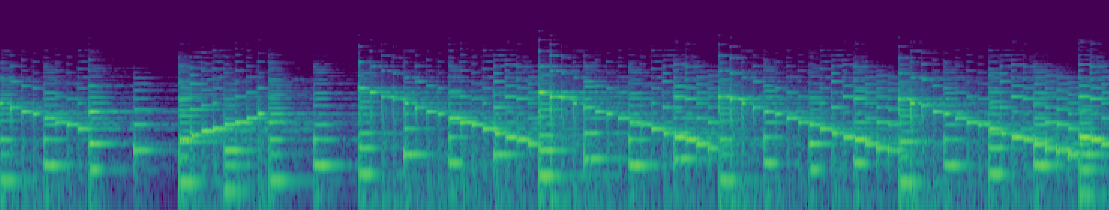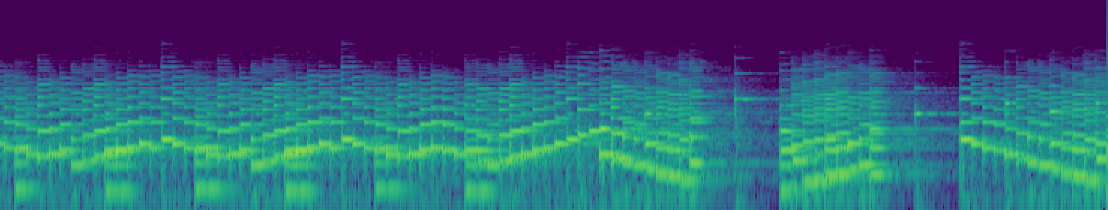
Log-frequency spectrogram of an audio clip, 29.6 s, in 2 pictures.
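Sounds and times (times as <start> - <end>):
music exercise in E minor: 0.0 - 29.5.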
